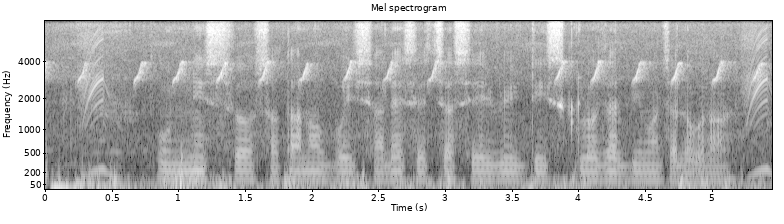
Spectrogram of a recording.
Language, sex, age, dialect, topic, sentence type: Bengali, male, 18-24, Northern/Varendri, banking, statement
